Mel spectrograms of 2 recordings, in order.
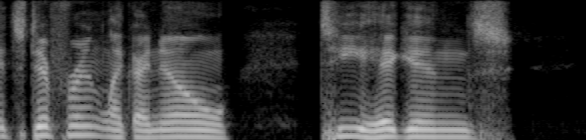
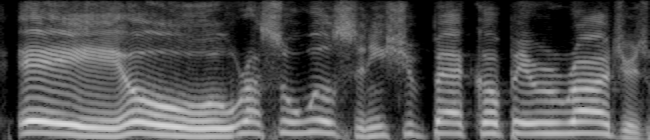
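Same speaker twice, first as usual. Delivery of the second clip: hammed-up, high-pitched pundit caricature; Mike Tannenbaum; 9 semitones higher, 5 dB louder than usual. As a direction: call it out high, mocking a TV pundit's hot take. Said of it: "The Mike Tannenbaum's like".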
